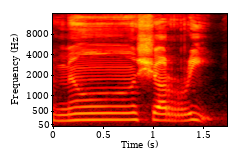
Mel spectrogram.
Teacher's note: اخفا یعنی کیا؟ چھپانا. کس کو چھپانا؟ نون ساکن کی آواز کو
